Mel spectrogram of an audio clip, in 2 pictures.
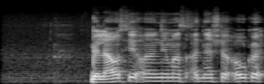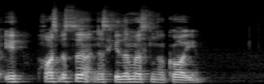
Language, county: Lithuanian, Vilnius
